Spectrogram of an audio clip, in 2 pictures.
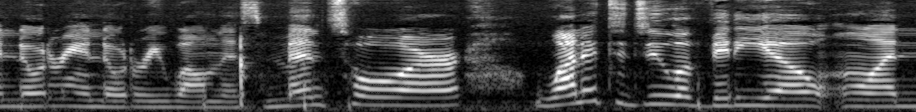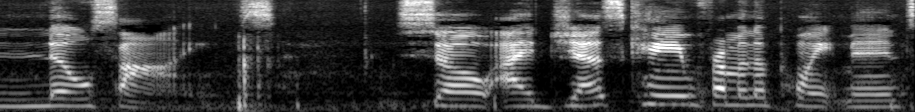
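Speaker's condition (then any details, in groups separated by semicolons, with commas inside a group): No condition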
